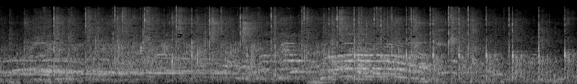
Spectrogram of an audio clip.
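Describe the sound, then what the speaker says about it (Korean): At the closing awards ceremony of a Lions Club sports day for invited foreign residents, an audience claps as a trophy goes to the third-place Thai team, with scattered hand claps running under an announcer's voice and background chatter. "전달할 때 우리 큰 박수 부탁드리겠습니다"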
